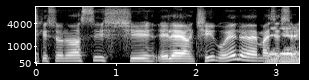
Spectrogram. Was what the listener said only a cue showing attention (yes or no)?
no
